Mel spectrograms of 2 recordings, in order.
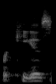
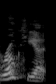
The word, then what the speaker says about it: Rakia: know how to pronounce rakia's name it's not rokia it's rakia the rat god also i didn't like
